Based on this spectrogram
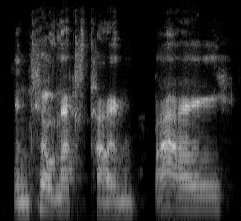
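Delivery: high-pitched cartoon alien voice. A host is told to end the show with that voice: Stitch voice. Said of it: "end the show, [name], with that voice".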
